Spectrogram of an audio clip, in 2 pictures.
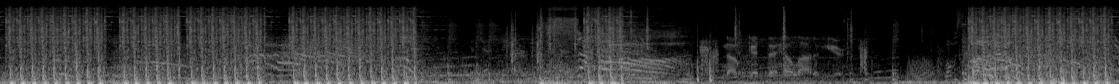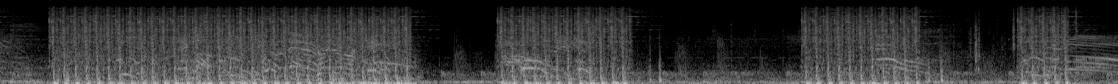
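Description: A machine gun fires rapid bursts, echoing in a hard corridor.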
